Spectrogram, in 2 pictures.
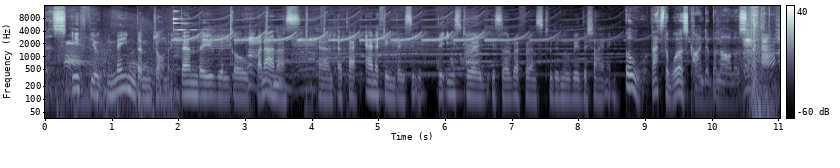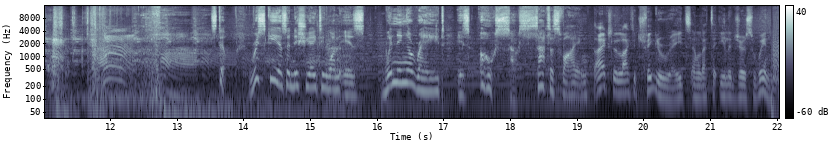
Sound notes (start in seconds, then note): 10.5 vindicator grunting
